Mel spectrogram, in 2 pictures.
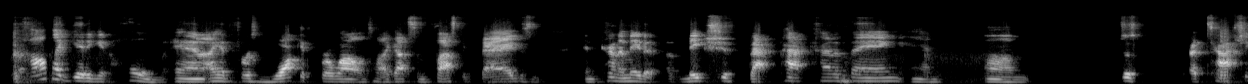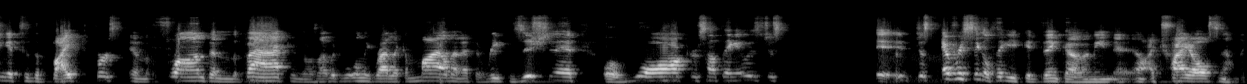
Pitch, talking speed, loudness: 160 Hz, 210 wpm, -20 LUFS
